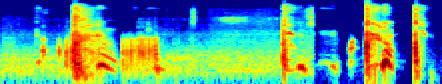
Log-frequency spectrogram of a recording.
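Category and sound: human body sound, repeated coughing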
